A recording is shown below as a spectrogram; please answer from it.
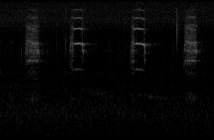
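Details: Calls of glossy black cockatoos (Calyptorhynchus lathami): four rasping, scratchy squawks roughly one per second, with faint clicks and a soft tick between them over a steady hiss.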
